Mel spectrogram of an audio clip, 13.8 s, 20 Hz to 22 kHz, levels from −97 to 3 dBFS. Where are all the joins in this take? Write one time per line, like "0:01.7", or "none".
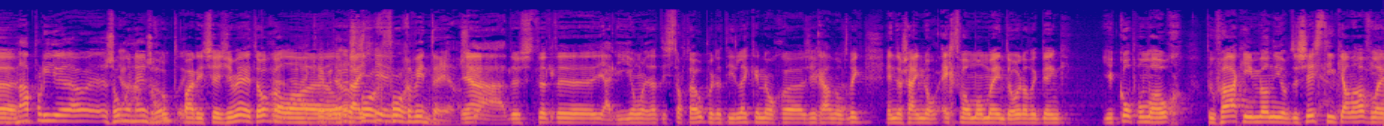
none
